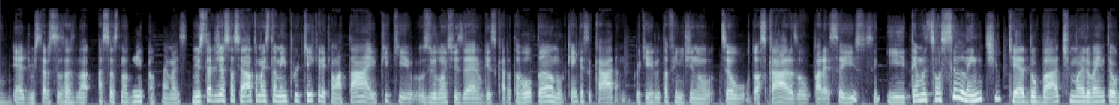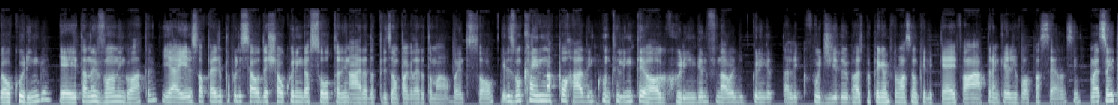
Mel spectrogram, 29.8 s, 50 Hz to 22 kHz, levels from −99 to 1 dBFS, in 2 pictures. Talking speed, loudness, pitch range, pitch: 255 wpm, -21 LUFS, 135-160 Hz, 145 Hz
